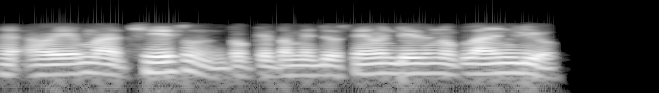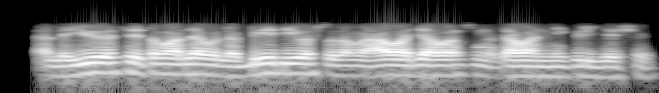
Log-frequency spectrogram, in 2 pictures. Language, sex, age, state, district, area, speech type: Gujarati, male, 18-30, Gujarat, Junagadh, urban, conversation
